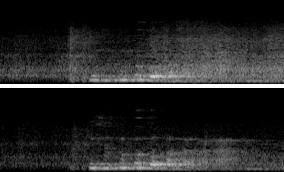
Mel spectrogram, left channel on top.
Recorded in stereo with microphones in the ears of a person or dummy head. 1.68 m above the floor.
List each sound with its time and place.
0.9 s laughter: 60° right (ahead or behind), 0.5 m; by 2.3 s 15° left (ahead or behind), 0.9 m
